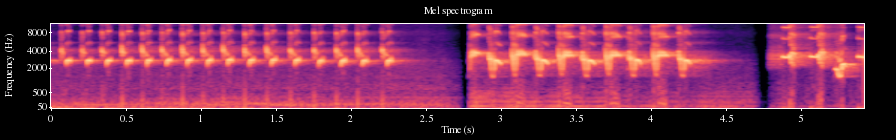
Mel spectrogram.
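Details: Black-winged myna master song used to train young mynas: rapid series of repeated chattering, buzzy notes with bright overtones, about three per second, then a pause and another harsher repeated burst, ending in a short squeaky phrase.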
